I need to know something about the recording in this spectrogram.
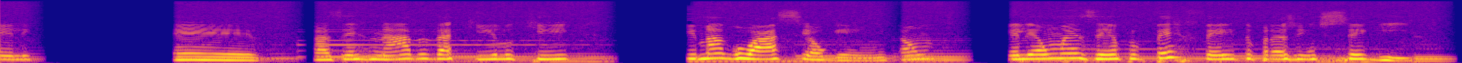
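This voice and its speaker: A woman giving an informal church sermon, halting with many fillers and restarts. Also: fairly high pitch, narrow, tinny audio. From Brazil. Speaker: church speaker.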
